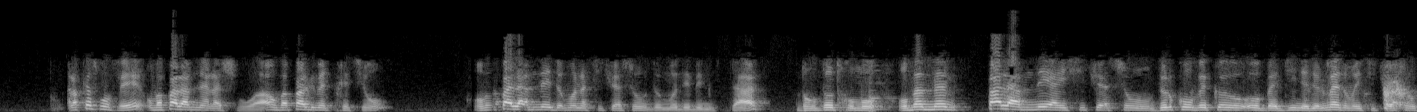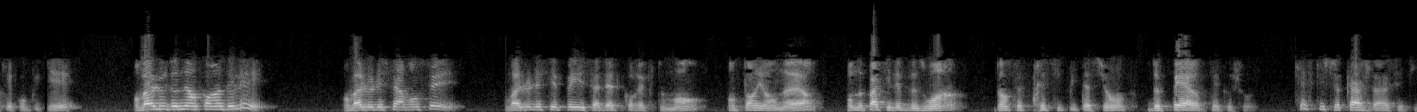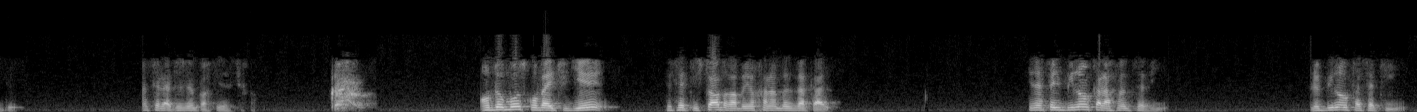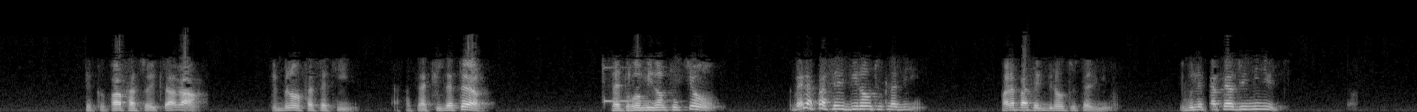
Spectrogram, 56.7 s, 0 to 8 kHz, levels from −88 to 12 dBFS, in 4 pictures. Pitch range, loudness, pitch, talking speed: 135-180 Hz, -17 LUFS, 155 Hz, 195 wpm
